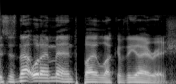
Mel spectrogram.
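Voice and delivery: ordinary talk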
